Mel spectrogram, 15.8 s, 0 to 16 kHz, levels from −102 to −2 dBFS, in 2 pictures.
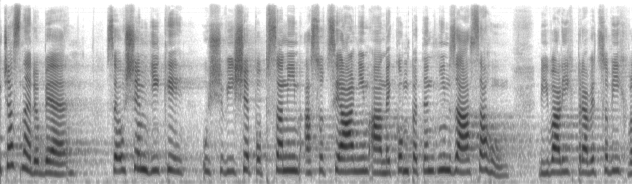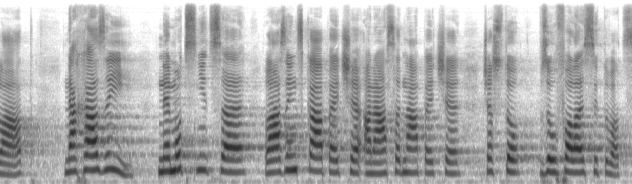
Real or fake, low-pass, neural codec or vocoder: real; 14.4 kHz; none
